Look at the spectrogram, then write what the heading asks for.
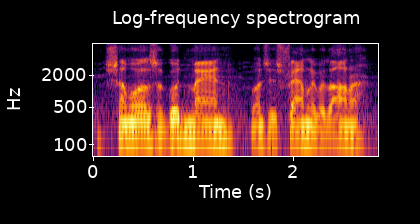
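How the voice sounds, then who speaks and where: An actor playing a level-headed middle-aged mob lawyer and advisor who speaks calmly and in a measured way in a game cutscene. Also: male voice, mid-range voice, natural voice.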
